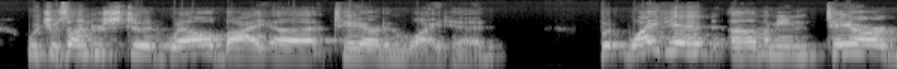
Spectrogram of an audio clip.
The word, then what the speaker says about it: Teilhard: It's just Teilhard. But in the community of practice at this conference among scholars, especially Americans, they've anglicized his name and they say Teilhard with the hard D at the end.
